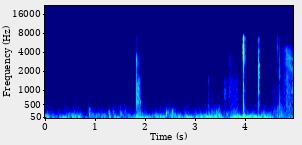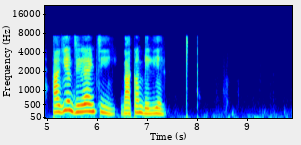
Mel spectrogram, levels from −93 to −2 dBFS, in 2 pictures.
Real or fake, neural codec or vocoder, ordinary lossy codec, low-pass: fake; codec, 16 kHz, 1 kbps, FreqCodec, larger model; AAC, 48 kbps; 7.2 kHz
